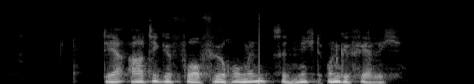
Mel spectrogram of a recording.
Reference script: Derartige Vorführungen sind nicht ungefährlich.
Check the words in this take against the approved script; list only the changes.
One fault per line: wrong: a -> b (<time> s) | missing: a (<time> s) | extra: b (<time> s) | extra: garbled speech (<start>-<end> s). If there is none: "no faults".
no faults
